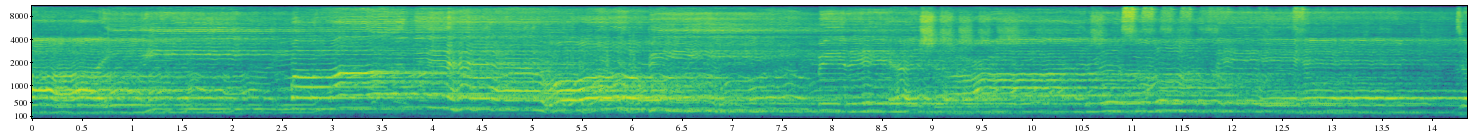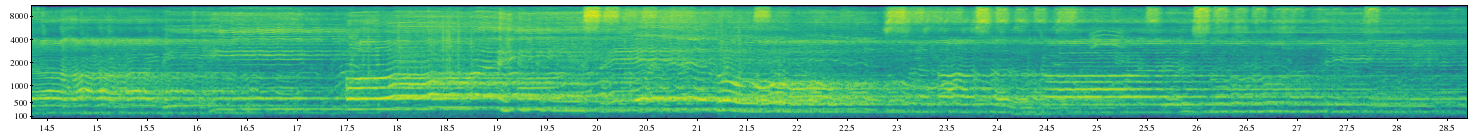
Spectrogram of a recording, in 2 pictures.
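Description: A man's voice singing a naat (Urdu devotional poem) without instruments into a microphone, in long, slowly gliding held phrases. A steady drone sounds underneath throughout.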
